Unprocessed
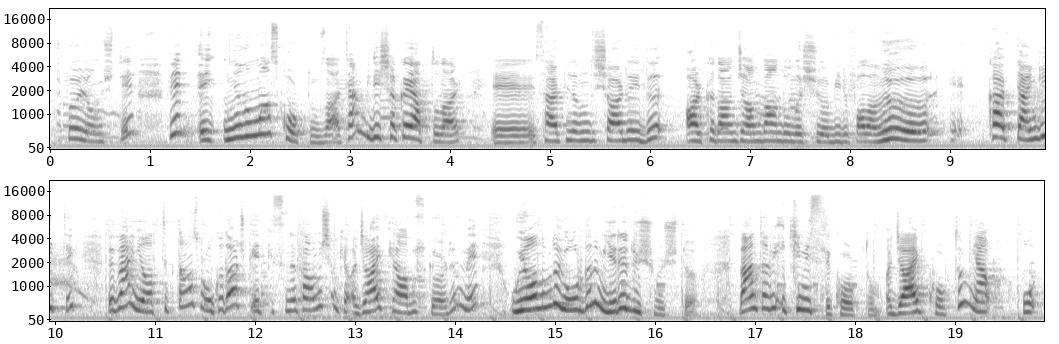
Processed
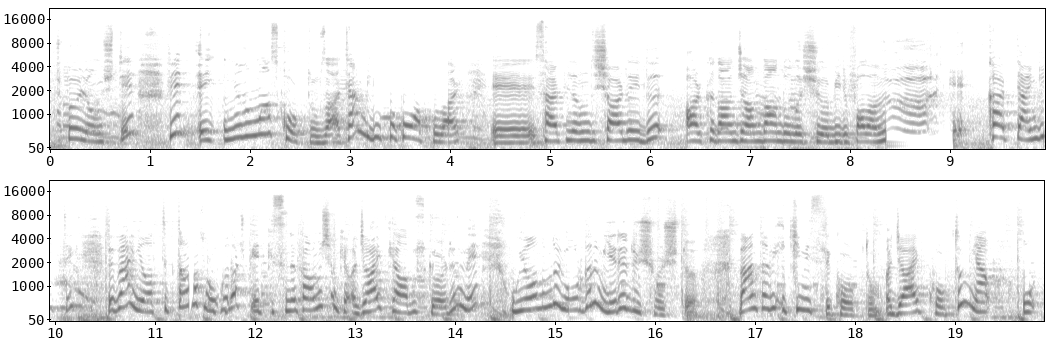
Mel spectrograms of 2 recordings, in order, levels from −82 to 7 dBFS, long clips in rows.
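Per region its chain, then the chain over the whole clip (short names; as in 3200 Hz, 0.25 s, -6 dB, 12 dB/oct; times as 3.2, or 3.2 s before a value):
3.23–3.98 elliptic low-pass 940 Hz, stop band 60 dB + compressor 2:1, threshold -37 dBFS
8.35–9.03 HPF 1200 Hz 24 dB/oct + compressor 4:1, threshold -47 dBFS
9.93–10.45 notch comb 240 Hz + compressor 10:1, threshold -43 dBFS + low shelf 190 Hz +11.5 dB
11.33–11.8 high shelf 2900 Hz -11 dB + dispersion highs, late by 60 ms, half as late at 370 Hz
15.13–16.32 HPF 630 Hz 6 dB/oct + compressor 1.5:1, threshold -40 dBFS
whole clip: low shelf 120 Hz +8 dB; notches 50/100/150/200 Hz; compressor 12:1, threshold -40 dBFS; gain +5.5 dB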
